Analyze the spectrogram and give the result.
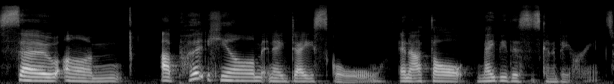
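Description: A woman with a Louisiana accent speaks in a very deep, low voice at a fairly slow pace. Her pitch varies in an ordinary way on a very clean recording with a silent background. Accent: US Southern (Louisiana). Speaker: author. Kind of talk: interview testimony.

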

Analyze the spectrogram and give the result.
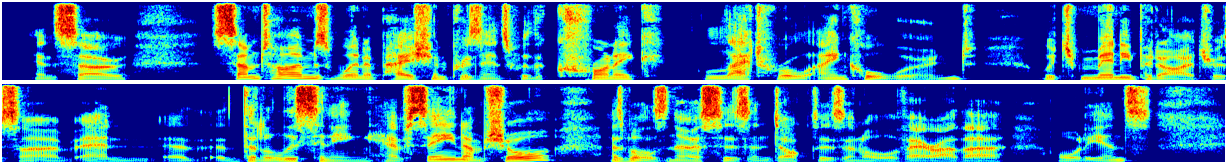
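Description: A man speaks in an Australian accent at a fairly quick pace. His intonation is lively. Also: fairly low pitch for a man. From Australia, Melbourne. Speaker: dermatology and wound care clinician. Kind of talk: expert interview. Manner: halting, many repeated words.

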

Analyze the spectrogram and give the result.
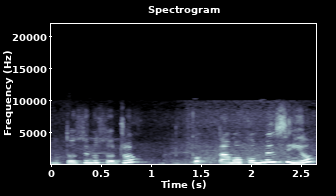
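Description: With noticeable background noise behind her, a woman talks at a high pitch with ordinary pitch variation. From Chile, Valparaíso. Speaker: listener sharing childhood memories. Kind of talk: recorded anecdote.

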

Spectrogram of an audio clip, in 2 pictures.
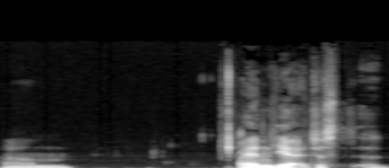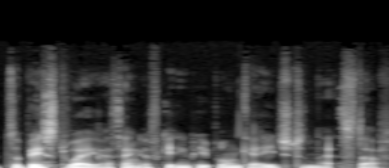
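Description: The voice moves at a moderate pace with long, frequent pauses and flat, monotone intonation. The recording is very clean, with a silent background. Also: man, fairly low pitch for a man. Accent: New Zealand. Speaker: tailor and store manager. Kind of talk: casual interview conversation. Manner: hesitant, self-conscious.

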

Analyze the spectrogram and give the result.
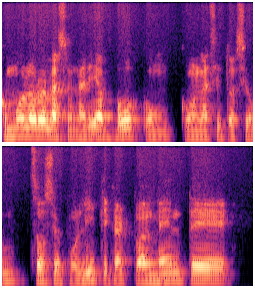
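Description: A man with a plain, everyday voice, at a fairly slow pace, with ordinary pitch variation. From Nicaragua. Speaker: podcast host. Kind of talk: casual interview chat.

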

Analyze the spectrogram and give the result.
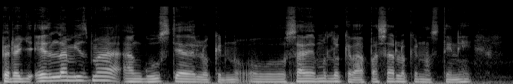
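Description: With a Mexican accent, a man speaks at a medium pitch. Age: 20s. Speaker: podcast host. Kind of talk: casual monologue. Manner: informal, slangy.

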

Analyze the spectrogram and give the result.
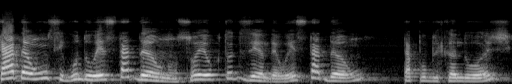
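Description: Her pitch sitting in the medium range for a woman, the speaker moves at a fairly quick pace with very wide pitch swings. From Rio Grande do Sul, Brazil. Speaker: web radio host. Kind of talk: casual radio talk and commentary. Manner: animated.

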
